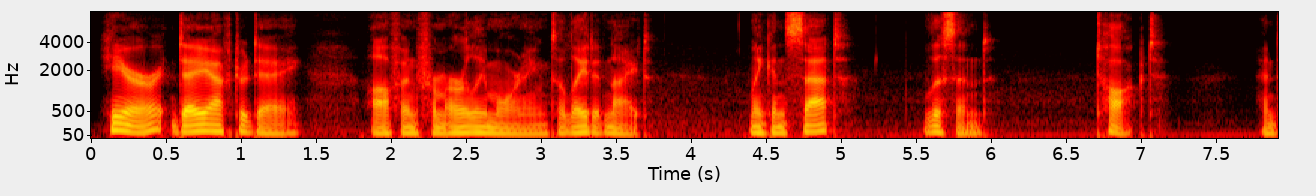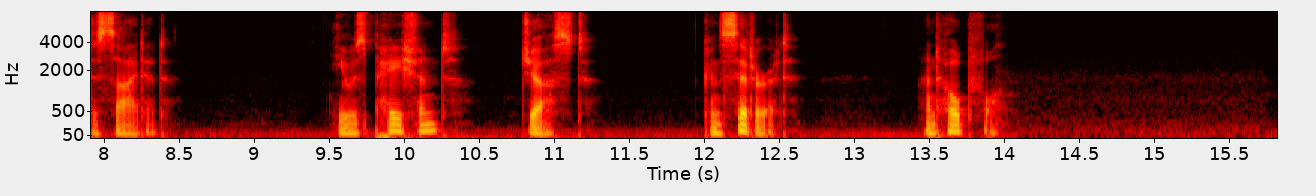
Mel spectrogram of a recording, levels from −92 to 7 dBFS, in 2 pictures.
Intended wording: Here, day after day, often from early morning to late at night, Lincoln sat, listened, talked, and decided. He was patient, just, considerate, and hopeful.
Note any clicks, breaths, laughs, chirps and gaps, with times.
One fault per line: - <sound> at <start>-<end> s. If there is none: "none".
none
